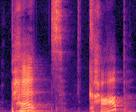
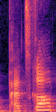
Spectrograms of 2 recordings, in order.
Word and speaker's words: Petscop: there's another one called pet cop or petscop i'm not really sure you say it it's called it's spelled p-e-t-s-c-o-p so like pets and then like a cop anyway or pet scop yes how could i not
